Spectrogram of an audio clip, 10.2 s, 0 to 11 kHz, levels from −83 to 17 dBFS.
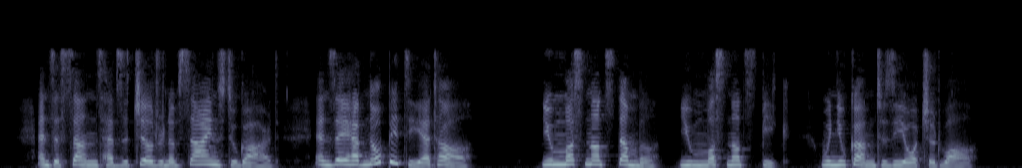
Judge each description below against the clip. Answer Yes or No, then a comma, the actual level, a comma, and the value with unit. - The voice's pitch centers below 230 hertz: No, high, 240 Hz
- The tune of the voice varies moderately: Yes, average, 3.7 semitones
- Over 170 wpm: Yes, average, 190 wpm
